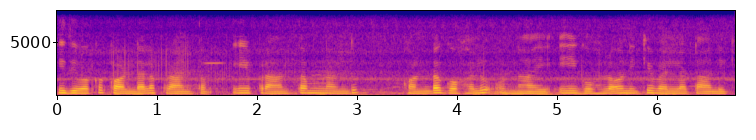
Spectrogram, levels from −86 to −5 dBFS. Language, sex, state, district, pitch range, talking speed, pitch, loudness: Telugu, female, Andhra Pradesh, Srikakulam, 195-220 Hz, 135 wpm, 205 Hz, -18 LUFS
